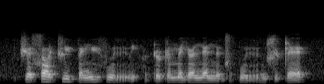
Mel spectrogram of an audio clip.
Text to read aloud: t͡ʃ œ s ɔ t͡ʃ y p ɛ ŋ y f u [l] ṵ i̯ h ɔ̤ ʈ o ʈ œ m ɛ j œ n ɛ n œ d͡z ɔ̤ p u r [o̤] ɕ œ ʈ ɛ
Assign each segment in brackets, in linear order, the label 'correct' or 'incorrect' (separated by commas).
incorrect, correct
